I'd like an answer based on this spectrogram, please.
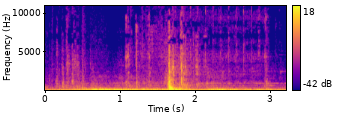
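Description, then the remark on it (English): The door of a red public telephone box, its paintwork rusting and peeling and its glass misted with rain, is yanked open with a single sharp creak and clunk midway, set against a steady low rumble of background noise; no one speaks. “He approaches a red public telephone box, paintwork rusting and peeling away, glass misted with droplets of rain. He flings open the door.”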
